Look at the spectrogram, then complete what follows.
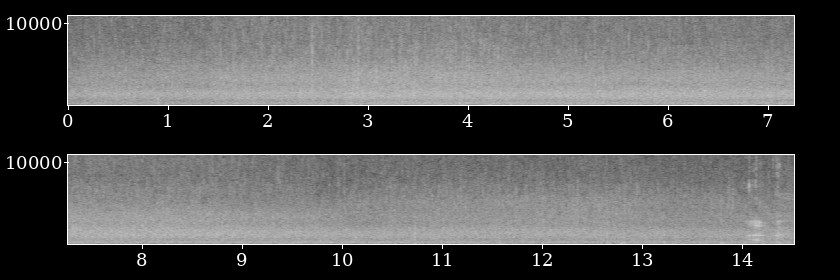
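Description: Mountain river rushing over rocks, a steady even rush of water. A couple of brief sharp sounds come near the end.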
